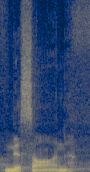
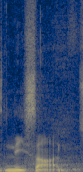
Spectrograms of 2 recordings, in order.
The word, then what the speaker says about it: Nissan: So for starters, their first month is Nisan, which is why I pronounce the car company this way, for those of you that wonder. It's not Nissan. This is Nissan. So when I see you driving a vehicle and it's a Nissan, I pronounce it Nissan, because that's my Jewish joke.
